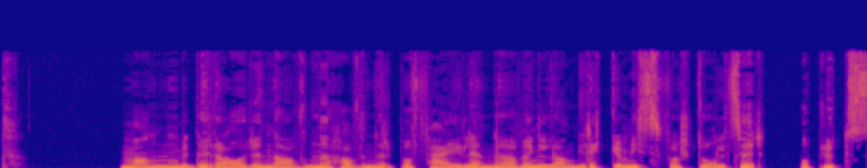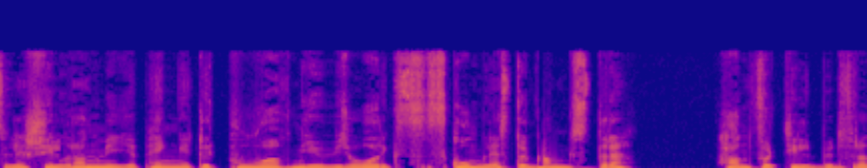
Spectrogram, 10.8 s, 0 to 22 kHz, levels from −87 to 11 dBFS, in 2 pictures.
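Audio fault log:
3.11–3.16 s and 8.78–9.04 s, phantom power thump: a supply switching step passes through the coupling capacitors as deep thumps peaking near −11 dBFS, decaying in 13 and 56 ms.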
